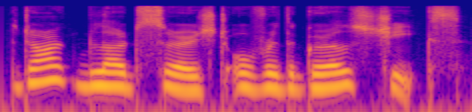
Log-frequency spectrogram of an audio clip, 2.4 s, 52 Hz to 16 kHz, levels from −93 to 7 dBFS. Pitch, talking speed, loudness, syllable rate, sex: 190 Hz, 205 wpm, -14 LUFS, 4.4 syllables/s, female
